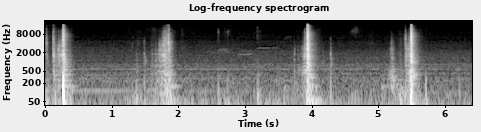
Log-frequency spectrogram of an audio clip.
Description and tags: A small interior door being locked and unlocked.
